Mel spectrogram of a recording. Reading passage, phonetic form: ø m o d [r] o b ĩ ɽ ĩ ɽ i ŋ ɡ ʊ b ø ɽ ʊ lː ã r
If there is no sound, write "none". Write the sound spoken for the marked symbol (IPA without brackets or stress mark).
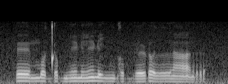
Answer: ɽ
